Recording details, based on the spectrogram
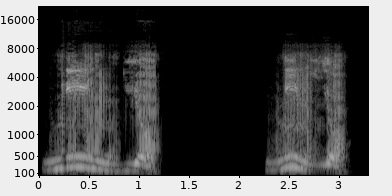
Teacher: this makes a combination of the N with a Y sound, like a Y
